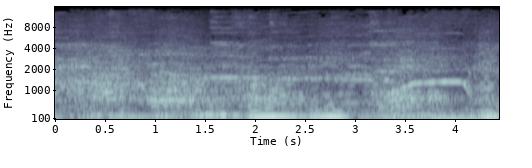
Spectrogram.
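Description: Live pop band music in a concert hall, with held low notes, under high-pitched screaming from the crowd of fans.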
